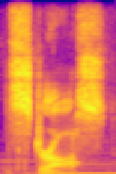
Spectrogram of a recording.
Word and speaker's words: Strauss: One of the enemies he created due to his opposition was Lewis Strauss, and yes, it's pronounced Strauss.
